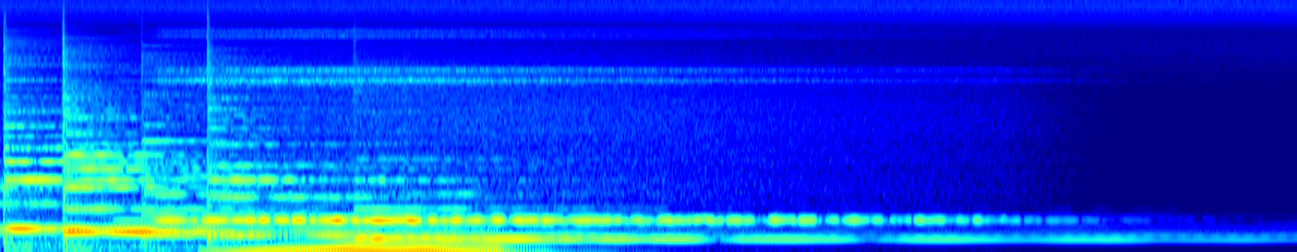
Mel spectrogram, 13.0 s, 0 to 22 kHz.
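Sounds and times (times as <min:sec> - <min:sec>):
piano pads: 0:00.0 - 0:11.2.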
